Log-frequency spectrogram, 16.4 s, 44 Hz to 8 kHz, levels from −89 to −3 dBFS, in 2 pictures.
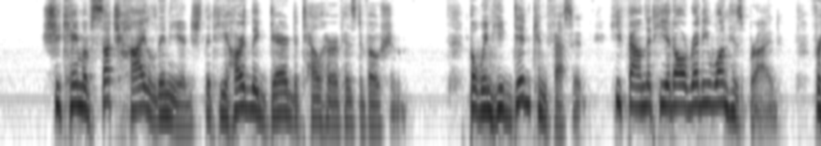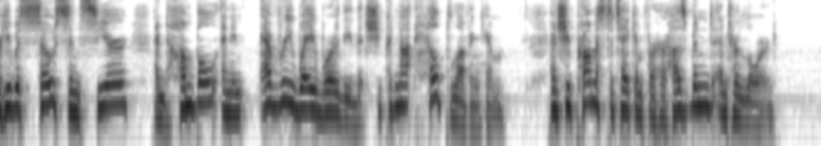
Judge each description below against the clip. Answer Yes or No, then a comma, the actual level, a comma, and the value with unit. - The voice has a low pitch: No, medium, 165 Hz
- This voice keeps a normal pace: No, fast, 225 wpm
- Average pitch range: No, wide, 5.9 semitones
